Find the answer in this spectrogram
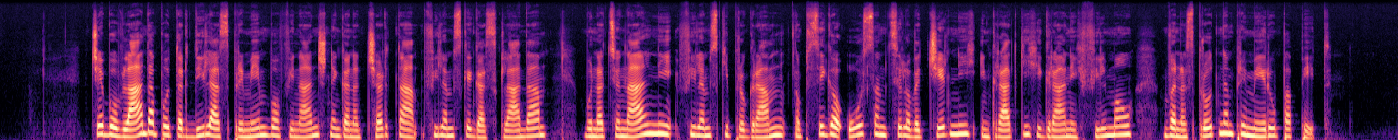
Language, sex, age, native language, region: Slovenian, female, 30-49, Slovenian, Central Slovenia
